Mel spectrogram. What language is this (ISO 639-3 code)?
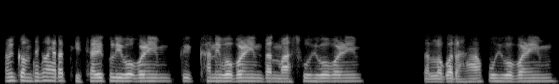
asm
